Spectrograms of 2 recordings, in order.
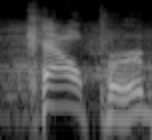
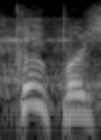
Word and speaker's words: Cowper: You spell his life C-O-W, like Cowper, but it's pronounced Cooper, C-O-O.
